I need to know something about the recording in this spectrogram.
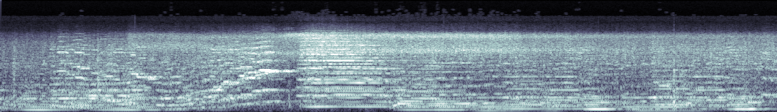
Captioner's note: dramatic music; fuse hissing; dramatic music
